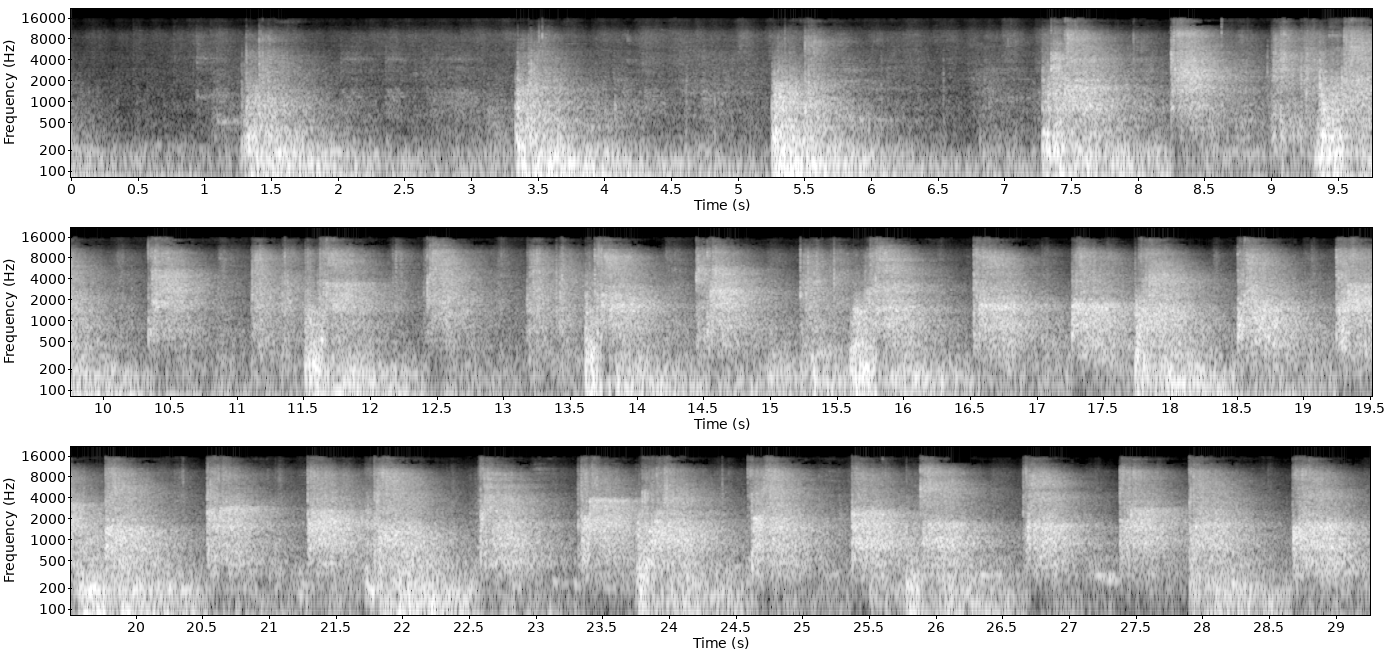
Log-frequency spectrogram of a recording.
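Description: A group of children doing body percussion. It opens with a few heavy thumps a couple of seconds apart, then settles about seven seconds in into a steady rhythm of hand claps and thumps, slightly more than one a second.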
